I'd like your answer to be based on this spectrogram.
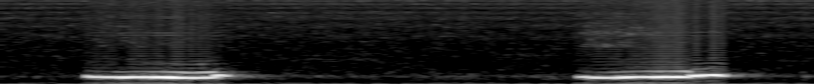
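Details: Sleeping cat snoring loudly: two low, tonal hums about three seconds apart, each rising slightly in pitch at the end, a moaning, whale-like snore.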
